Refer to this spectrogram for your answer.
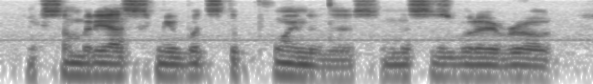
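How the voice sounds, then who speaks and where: A man with a fairly low-pitched voice speaks over noticeable background noise. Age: 60s. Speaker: vlogger. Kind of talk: casual personal video diary. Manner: halting, with many restarts and fillers.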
